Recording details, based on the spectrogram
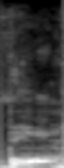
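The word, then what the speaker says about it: bomb: ये क्या है? ये केवल बॉम्ब है, इसका कोई साउंड नहीं है।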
